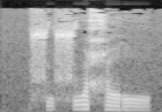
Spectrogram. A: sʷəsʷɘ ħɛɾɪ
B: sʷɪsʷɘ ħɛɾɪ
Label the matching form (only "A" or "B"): B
